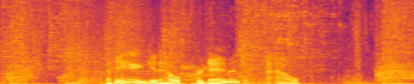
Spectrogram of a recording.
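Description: A blade slashes and strikes a body.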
